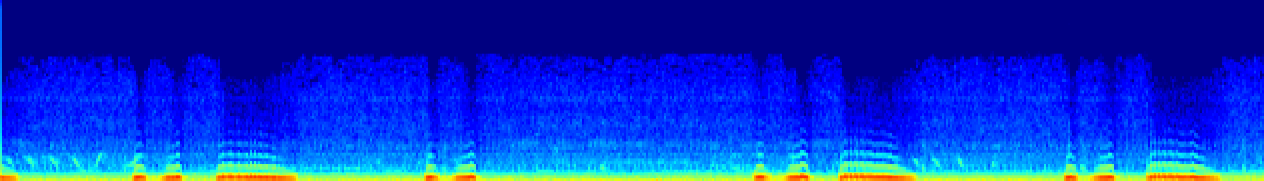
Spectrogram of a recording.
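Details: Spotted dove call played to lure wild doves, four phrases of two short coos and a longer descending coo, spaced about two seconds apart over soft low noise.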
